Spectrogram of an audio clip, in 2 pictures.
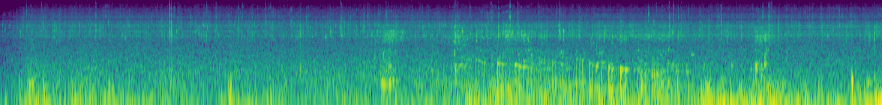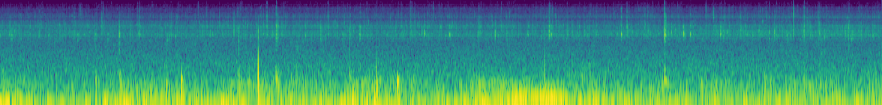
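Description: Underwater ambience picked up by a submerged camera: a steady low wash of water with scattered sharp clicks and crackles, and a faint wavering tone for a few seconds in the middle.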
